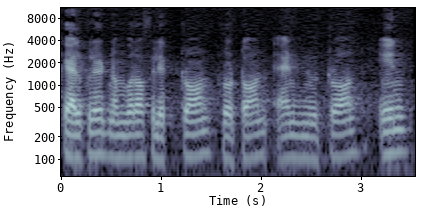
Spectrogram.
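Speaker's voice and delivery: teacher reading a question aloud for students to copy, slowly; slow dictation. Shown as a demonstration. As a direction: question read out word by word, drawn out.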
